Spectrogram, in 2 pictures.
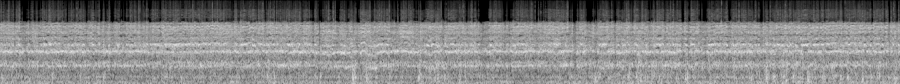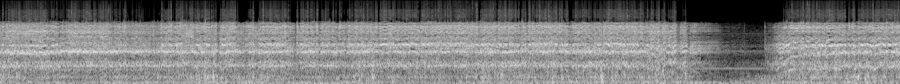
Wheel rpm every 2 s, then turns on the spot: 240, 220, 230, 230, 230, 230, 230, 200, 100.
none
